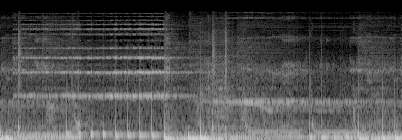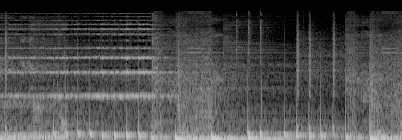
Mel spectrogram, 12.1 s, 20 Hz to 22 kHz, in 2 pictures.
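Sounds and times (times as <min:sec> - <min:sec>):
deep throbbing bass: 0:00.0 - 0:12.0.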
